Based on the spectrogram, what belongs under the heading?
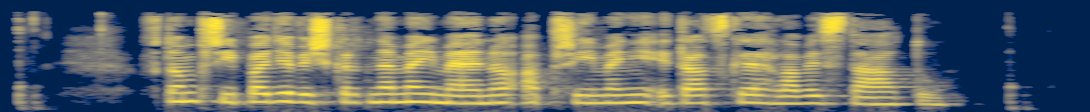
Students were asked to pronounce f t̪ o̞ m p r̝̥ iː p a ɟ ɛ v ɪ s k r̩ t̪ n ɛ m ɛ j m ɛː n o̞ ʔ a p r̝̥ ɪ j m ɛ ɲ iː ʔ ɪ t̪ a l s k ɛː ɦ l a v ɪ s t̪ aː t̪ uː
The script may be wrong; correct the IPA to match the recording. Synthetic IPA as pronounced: f t̪ o̞ m p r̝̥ iː p a ɟ ɛ v ɪ ʃ k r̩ t̪ n ɛ m ɛ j m ɛː n o̞ ʔ a p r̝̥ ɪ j m ɛ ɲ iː ʔ ɪ t̪ a l s k ɛː ɦ l a v ɪ s t̪ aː t̪ u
